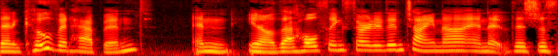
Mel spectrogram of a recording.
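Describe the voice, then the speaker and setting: At a moderate pace, a woman speaks at a medium pitch with ordinary pitch variation in a very clean recording with a silent background. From Puerto Rico, with childhood years in New York City. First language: Spanish. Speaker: congressional candidate and Air Force veteran. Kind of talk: political radio interview. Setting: radio studio.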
